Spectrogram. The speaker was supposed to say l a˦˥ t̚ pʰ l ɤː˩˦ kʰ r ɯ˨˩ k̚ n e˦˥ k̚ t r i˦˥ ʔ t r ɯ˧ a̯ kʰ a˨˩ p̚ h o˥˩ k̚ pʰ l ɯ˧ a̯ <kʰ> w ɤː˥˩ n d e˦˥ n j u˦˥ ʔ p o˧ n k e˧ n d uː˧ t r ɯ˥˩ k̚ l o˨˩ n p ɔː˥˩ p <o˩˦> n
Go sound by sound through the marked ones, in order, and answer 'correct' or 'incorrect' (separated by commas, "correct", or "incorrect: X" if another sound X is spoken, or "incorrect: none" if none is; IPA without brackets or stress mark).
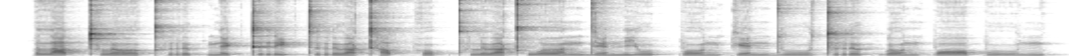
correct, incorrect: u˩˦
